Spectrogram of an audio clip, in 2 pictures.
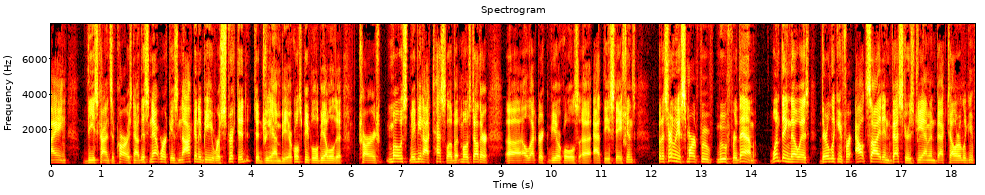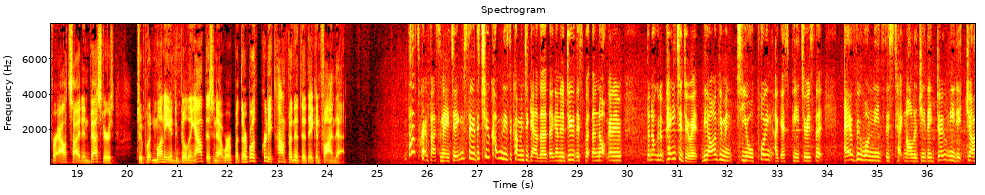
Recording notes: Live at the New York Stock Exchange.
